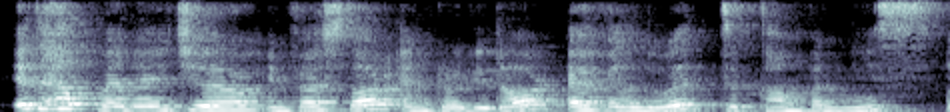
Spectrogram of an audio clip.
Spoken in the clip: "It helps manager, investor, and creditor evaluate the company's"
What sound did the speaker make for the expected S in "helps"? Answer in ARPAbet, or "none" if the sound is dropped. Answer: none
